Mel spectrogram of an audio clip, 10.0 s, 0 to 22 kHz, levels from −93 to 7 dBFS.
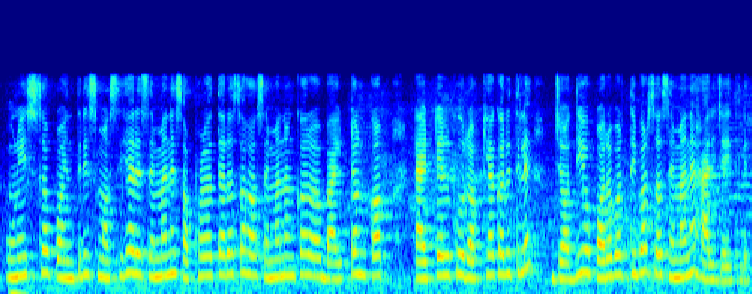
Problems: background sounds at intervals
